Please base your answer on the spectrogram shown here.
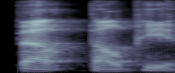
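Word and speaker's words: Beeple: art or yeah no Bel bpy I forgot how to say it's not blippy that's the child's uh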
